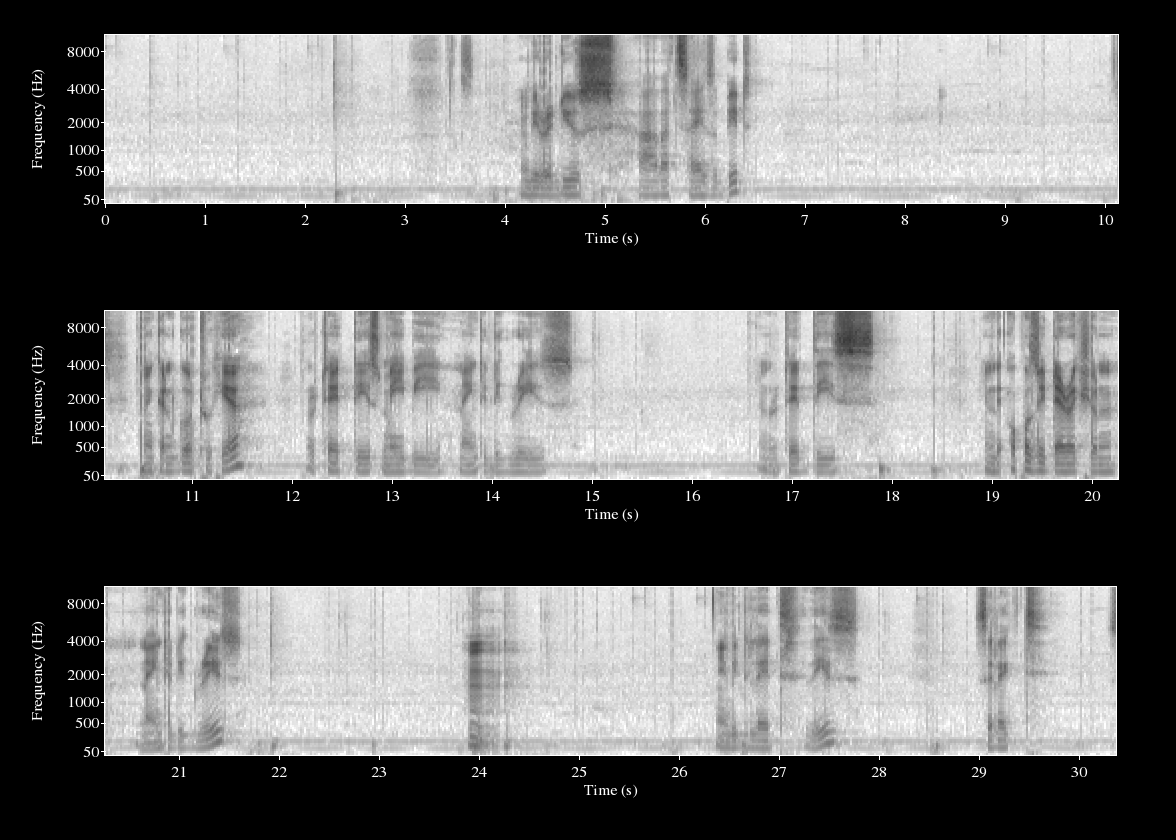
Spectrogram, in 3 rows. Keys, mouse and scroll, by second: 1.4 click, 1.6 r, 2.3 Tab, 3.9 Tab, 4.2 a, 5.0 alt+s, 9.0 click, 10.5 KP_3, 12.1 r, 15.3 scroll, 16.6-17.8 drag, 17.8 KP_1, 18.4 KP_3, 20.1 r, 21.9 Tab, 24.0 Tab, 25.6 click, 27.0 x, 28.4 click.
